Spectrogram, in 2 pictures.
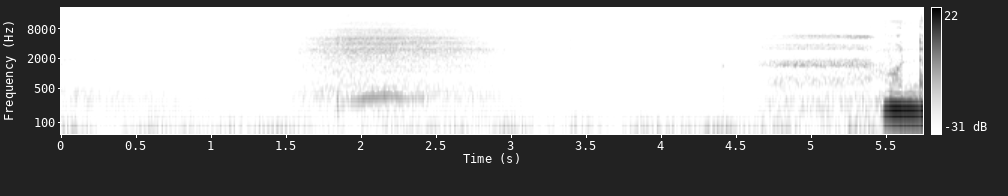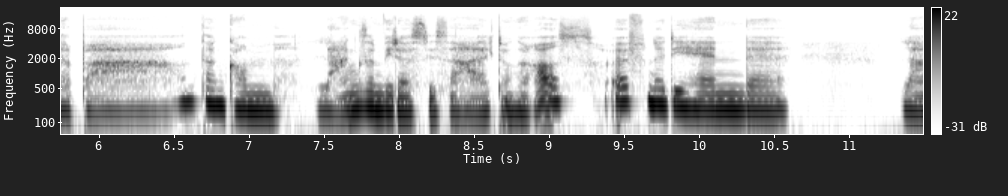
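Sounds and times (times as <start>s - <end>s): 
deep yoga breathing: 0.0s - 3.2s, 4.6s - 5.5s
speech: 5.5s - 11.4s.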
